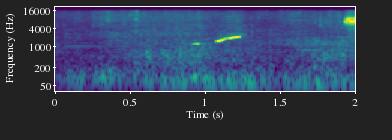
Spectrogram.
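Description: Wind and small waves breaking on a sandy shore, a steady rushing noise, with one short rising whistle about a second in.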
